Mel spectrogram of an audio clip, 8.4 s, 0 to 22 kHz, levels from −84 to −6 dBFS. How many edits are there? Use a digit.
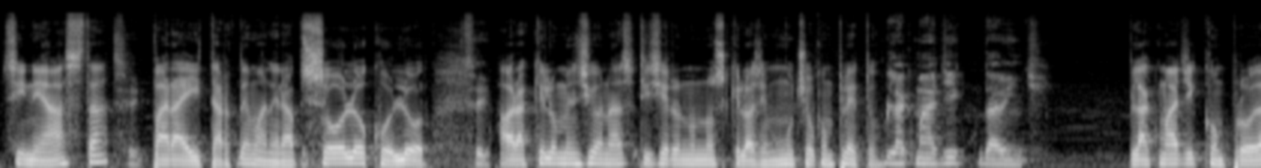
7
